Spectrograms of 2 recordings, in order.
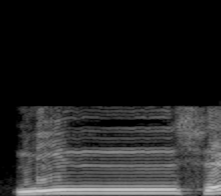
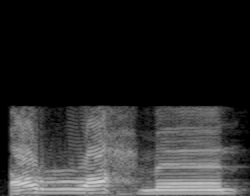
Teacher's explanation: من شر، دي راء مرققة، الرحمن، دي راء مفخمة، يبقى الراء تقبل التفخيم والترقيق، فيها الصفة، صفة التفخيم والترقيق تأتي على الراء في أحيان وتنفك عنها في أحيان. · Term: تفخيم الراء وترقيق الراء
